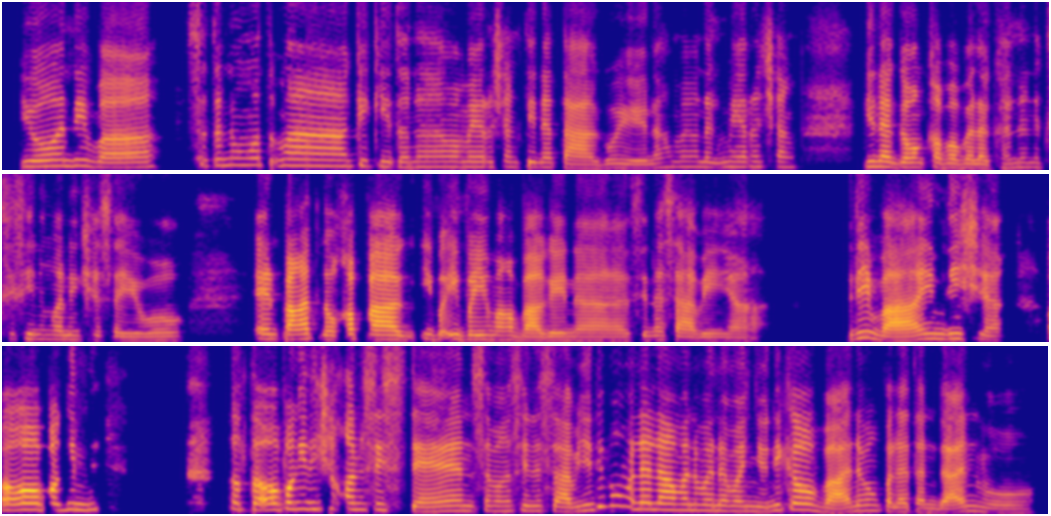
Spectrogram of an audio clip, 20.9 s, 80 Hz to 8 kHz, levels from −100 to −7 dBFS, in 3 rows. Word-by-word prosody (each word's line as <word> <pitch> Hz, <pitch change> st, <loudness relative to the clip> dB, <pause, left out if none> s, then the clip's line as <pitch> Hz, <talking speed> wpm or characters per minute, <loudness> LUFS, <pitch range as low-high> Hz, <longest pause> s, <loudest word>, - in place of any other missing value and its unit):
'Yun, 275 Hz, +2 st, -2 dB
di 290 Hz, -, -1 dB
ba? 225 Hz, +1 st, -1 dB, 0.2 s
So 315 Hz, -1 st, -17 dB
tanong 320 Hz, +2 st, -11 dB
mo -, -, -5 dB
'to -, -, -19 dB
makikita 280 Hz, -5 st, -1 dB
na 245 Hz, 0 st, -9 dB
meron 240 Hz, 0 st, -6 dB
siyang 245 Hz, -2 st, -12 dB
tinatago, 195 Hz, -6 st, -4 dB
eh, 180 Hz, -2 st, -8 dB
na 205 Hz, -, -14 dB
may 245 Hz, 0 st, -17 dB, 0.2 s
meron 240 Hz, 0 st, -10 dB
siyang 240 Hz, -1 st, -10 dB, 0.5 s
ginagawang 230 Hz, -3 st, -1 dB
kababalaghan 195 Hz, -2 st, -6 dB
na 220 Hz, -, -17 dB
nagsisinungaling 215 Hz, -2 st, -11 dB
siya 200 Hz, -, -11 dB
sa'yo. 175 Hz, +1 st, -10 dB, 0.5 s
And 235 Hz, 0 st, +3 dB
pangatlo 225 Hz, -2 st, +5 dB
kapag 215 Hz, -4 st, +6 dB
iba-iba 225 Hz, -1 st, -5 dB
'yung 210 Hz, -1 st, -4 dB
mga 200 Hz, -, -2 dB
bagay 175 Hz, 0 st, +2 dB
na 170 Hz, -1 st, -6 dB
sinasabi 170 Hz, -4 st, -7 dB
niya, 155 Hz, 0 st, -8 dB, 0.7 s
di 290 Hz, +1 st, +1 dB
ba? 175 Hz, 0 st, +6 dB
Hindi 245 Hz, +1 st, -2 dB
siya 190 Hz, -4 st, -4 dB, 0.4 s
oo, 295 Hz, +2 st, +12 dB
'pag 305 Hz, -, +5 dB
hindi 290 Hz, -1 st, -7 dB, 0.9 s
totoo, 295 Hz, -2 st, +4 dB
pag 325 Hz, -, +7 dB
hindi 320 Hz, -1 st, -3 dB
siya -, -, -8 dB
consistent 245 Hz, -6 st, 0 dB
sa 240 Hz, -, -8 dB
mga 230 Hz, 0 st, -8 dB
sinasabi 235 Hz, -3 st, -4 dB
niya -, -, -8 dB
di -, -, -18 dB
ba, 485 Hz, -, -6 dB
malalaman 290 Hz, -3 st, +4 dB
mo 260 Hz, -, -3 dB
naman 235 Hz, -1 st, -4 dB
'yun. 220 Hz, +2 st, -7 dB
Ikaw 290 Hz, +1 st, +3 dB
ba 175 Hz, -3 st, +3 dB
ano 255 Hz, +1 st, -7 dB
palatandaan 190 Hz, +1 st, -3 dB
mo? 170 Hz, -2 st, -15 dB
230 Hz, 170 wpm, -24 LUFS, 195-265 Hz, 0.9 s, oo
